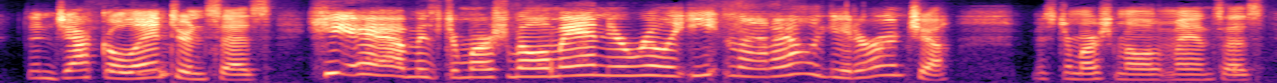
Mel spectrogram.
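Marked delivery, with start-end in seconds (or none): 1.5-4.7 high-pitched put-on character voice; wary cartoon sidekick. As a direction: question him in a high cartoon voice. Jack-o'-lantern character questions villain.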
